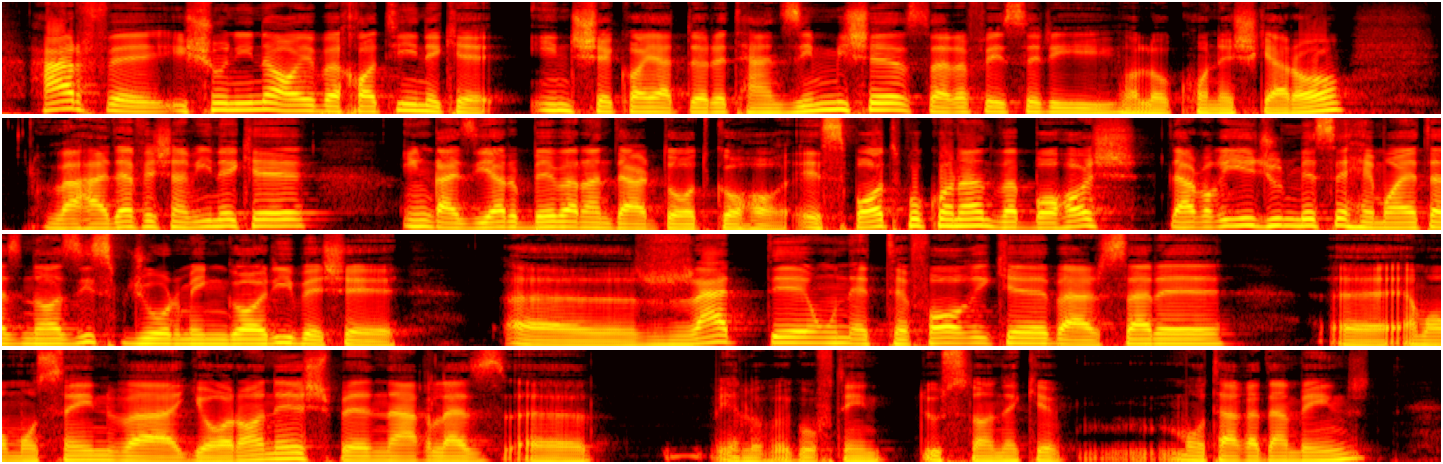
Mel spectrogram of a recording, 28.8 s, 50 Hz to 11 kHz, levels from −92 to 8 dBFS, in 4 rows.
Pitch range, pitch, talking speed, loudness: 120-165 Hz, 140 Hz, 135 wpm, -22 LUFS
